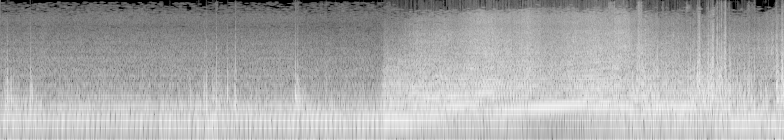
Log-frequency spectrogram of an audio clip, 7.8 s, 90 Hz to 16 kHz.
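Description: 2014 Ford Mustang GT's 5.0 V8, on a cammed tune and breathing through longtube headers, an H-pipe and SLP Loudmouth axle-backs, heard from inside the cabin. It runs steadily at low revs, then about four seconds in the driver gets on the throttle and the revs climb, drop briefly near six seconds and climb again.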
